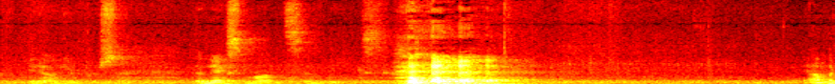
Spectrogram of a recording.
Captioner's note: laughs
